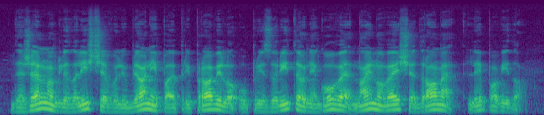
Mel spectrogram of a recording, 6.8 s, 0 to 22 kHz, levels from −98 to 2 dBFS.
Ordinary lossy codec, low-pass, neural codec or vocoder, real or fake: none; 19.8 kHz; none; real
